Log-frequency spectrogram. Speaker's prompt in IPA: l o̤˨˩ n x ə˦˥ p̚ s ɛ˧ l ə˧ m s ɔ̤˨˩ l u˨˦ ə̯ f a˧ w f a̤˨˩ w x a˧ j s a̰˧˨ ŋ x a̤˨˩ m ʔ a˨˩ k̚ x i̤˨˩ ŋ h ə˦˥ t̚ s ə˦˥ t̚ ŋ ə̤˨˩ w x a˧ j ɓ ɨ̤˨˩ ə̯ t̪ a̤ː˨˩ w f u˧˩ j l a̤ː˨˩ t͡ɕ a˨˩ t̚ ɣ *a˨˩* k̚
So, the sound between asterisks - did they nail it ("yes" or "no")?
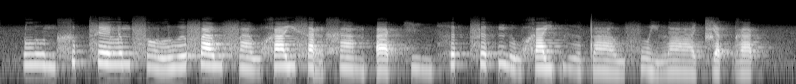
yes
